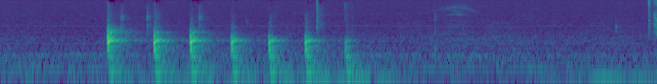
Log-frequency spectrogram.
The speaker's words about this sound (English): Excuse me, is there... I think there's someone knocking on the door.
